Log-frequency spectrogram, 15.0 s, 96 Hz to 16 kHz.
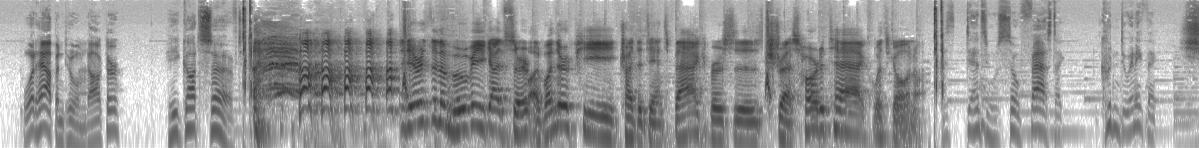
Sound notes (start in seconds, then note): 3.1 laughs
